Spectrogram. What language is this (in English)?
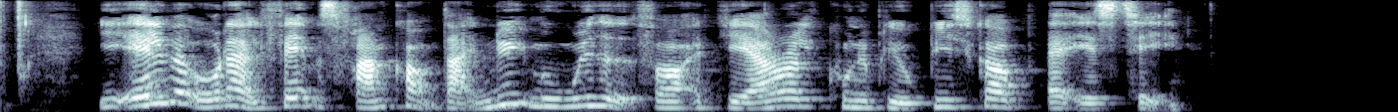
Danish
